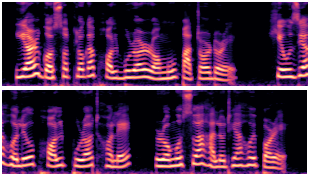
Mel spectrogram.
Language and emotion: Assamese, neutral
